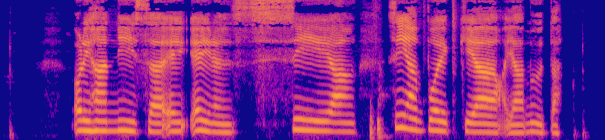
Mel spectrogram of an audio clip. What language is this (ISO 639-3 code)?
fin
